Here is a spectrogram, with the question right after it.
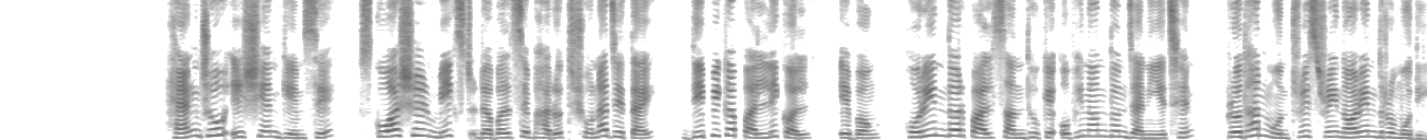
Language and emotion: Bengali, neutral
